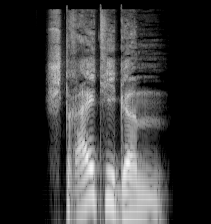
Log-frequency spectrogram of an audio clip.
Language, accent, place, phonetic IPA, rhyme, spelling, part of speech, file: German, Germany, Berlin, [ˈʃtʁaɪ̯tɪɡəm], -aɪ̯tɪɡəm, streitigem, adjective, De-streitigem.ogg
- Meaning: strong dative masculine/neuter singular of streitig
